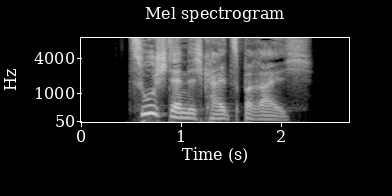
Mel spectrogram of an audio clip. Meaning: field of responsibility, area of competence; (law) jurisdiction
- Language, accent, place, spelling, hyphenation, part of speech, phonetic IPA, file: German, Germany, Berlin, Zuständigkeitsbereich, Zu‧stän‧dig‧keits‧be‧reich, noun, [ˈt͡suːʃtɛndɪçkaɪ̯t͡sbəˌʁaɪ̯ç], De-Zuständigkeitsbereich.ogg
